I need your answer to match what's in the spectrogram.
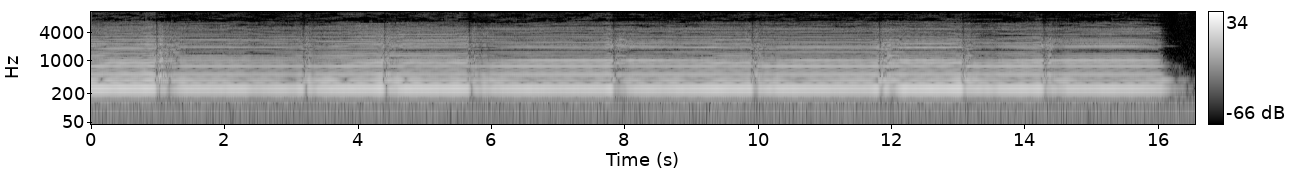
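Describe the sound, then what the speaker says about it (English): A viola's open C string bowed in a long series of sustained strokes, a rich low tone with audible bow changes every second or so, close and steady for about sixteen seconds. "your C string, which is one of the most beautiful strings on the instrument"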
